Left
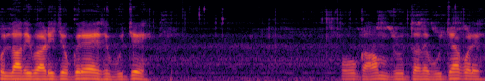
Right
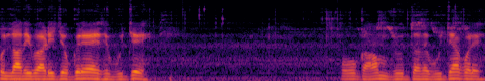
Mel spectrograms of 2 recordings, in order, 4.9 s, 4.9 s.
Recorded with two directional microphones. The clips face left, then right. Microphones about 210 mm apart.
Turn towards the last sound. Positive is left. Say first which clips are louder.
# even
turn(degrees=-5)  # may be behind; listen again after turning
